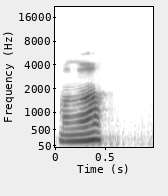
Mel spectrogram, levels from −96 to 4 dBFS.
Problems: low volume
